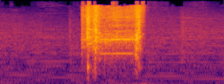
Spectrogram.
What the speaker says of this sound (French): sourit et appuya sur le déclencheur.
